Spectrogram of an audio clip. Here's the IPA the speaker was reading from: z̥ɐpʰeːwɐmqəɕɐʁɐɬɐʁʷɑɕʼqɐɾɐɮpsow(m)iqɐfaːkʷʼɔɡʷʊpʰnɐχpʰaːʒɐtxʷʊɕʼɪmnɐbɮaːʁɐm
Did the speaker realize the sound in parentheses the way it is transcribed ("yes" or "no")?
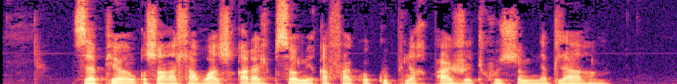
yes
